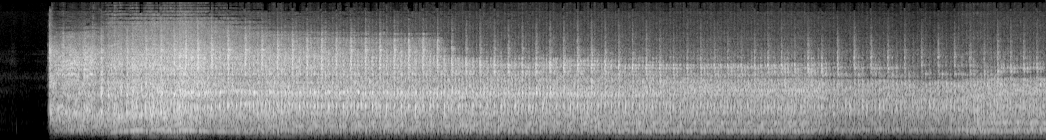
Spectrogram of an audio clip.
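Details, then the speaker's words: Perkins-replica diesel after overhaul, starting and idling: steady sharp ticking knock about three to four per second; valves adjusted repeatedly, even fully tight, pistons don't hit valves, protrusion normal, knock persists. Valve knock. "я частные реплика перкинса на photonic двигатель после капремонта звук клапана регулировались несколько раз вплоть до полного зажатия но стук не уходил"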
